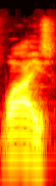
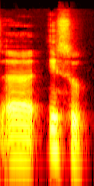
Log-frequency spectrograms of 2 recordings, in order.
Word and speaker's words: Ys: Well, actually, I've been pronouncing it as Wise for years because I thought it was Wise, YS. And it's not Wise, it's not Ease, it's not Is, it's basically Is. In Japanese, it would be pronounced Isu.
